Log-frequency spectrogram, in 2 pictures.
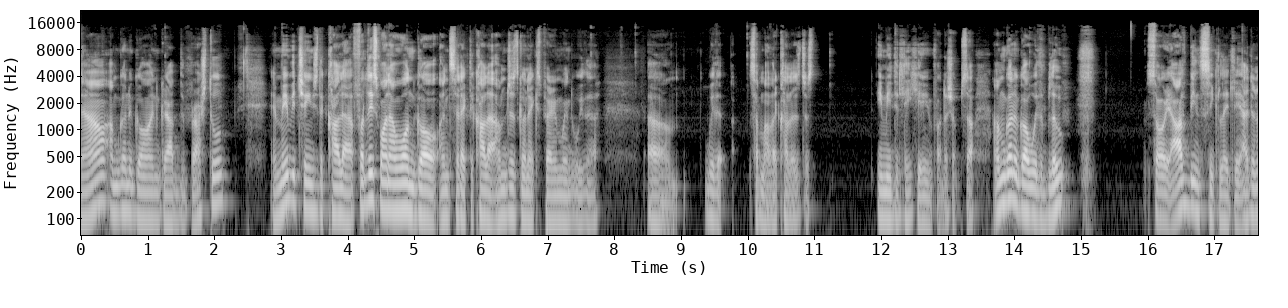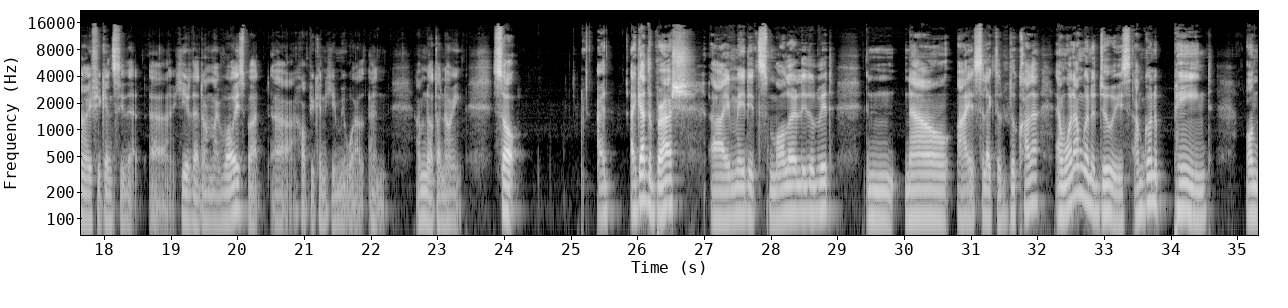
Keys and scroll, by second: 18.7 [, 20.3 ], 20.9 [, 23.3 ], 24.3 ], 27.9 [, 29.2 ].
